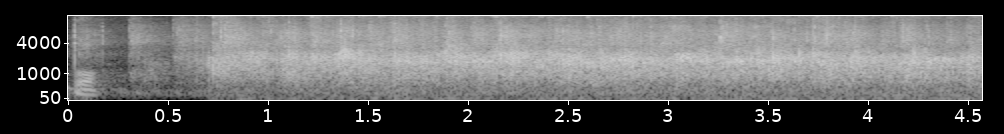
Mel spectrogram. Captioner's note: audience applauds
